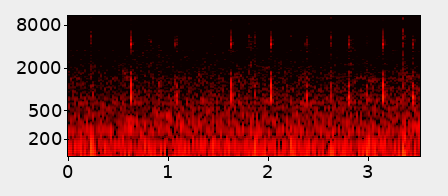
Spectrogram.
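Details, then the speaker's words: Eufy Robovac 11 roller brush motor, believed to be 12 V, run from a bench power supply at 6 V. It makes sharp, even clicks about four times a second but never turns; the motor is stalled and the brush is stuck. "Now I can hear the motor clicking,"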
